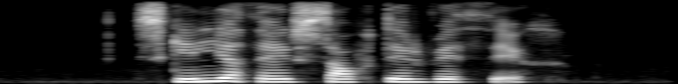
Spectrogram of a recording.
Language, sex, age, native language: Icelandic, female, 10, Icelandic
